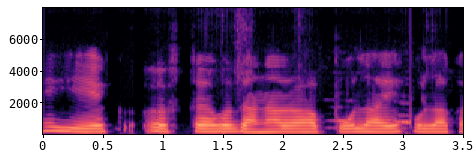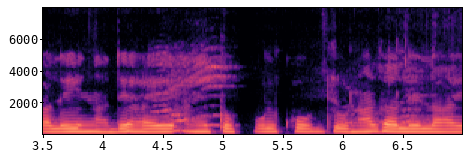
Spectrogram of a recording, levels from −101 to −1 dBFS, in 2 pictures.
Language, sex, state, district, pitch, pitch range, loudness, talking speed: Marathi, female, Maharashtra, Chandrapur, 200 Hz, 195-205 Hz, -28 LUFS, 135 wpm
